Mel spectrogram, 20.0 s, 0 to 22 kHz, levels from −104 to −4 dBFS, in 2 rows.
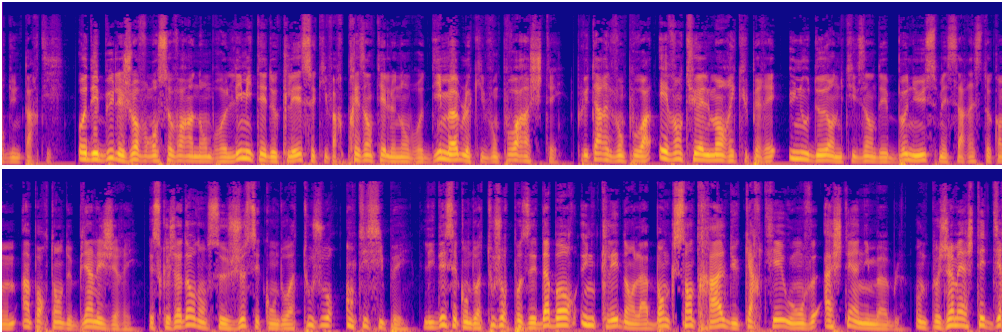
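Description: No technical faults can be heard anywhere in this recording.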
